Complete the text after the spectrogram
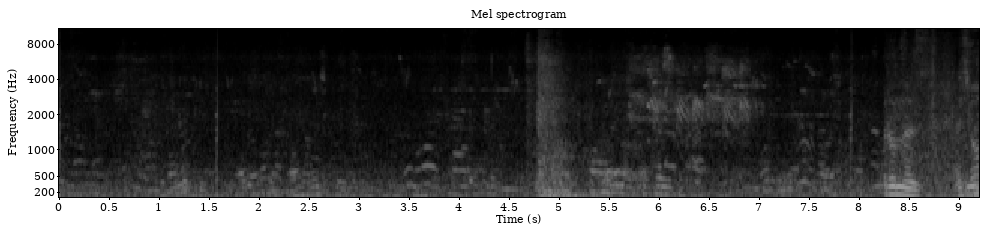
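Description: Many men murmur and chant together outdoors.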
